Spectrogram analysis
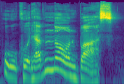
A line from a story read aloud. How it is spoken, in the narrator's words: groaned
